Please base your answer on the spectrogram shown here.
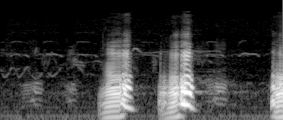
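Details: Canada goose giving two loud, harsh nasal honks close by, each rich and throaty, followed by the start of a third honk against a quiet background.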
